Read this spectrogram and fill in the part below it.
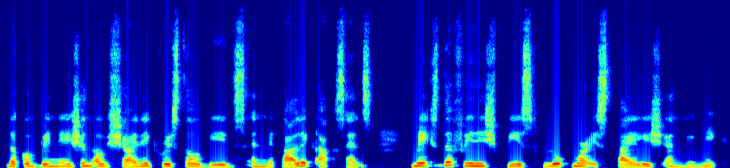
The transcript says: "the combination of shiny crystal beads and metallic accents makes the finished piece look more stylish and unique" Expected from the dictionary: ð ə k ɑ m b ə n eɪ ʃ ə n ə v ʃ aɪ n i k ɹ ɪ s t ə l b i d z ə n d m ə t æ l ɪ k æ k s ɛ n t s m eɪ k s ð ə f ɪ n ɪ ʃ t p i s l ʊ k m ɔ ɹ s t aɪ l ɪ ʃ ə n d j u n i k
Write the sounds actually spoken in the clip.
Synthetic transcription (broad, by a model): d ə k ɑ m b ə n eɪ ʃ ə n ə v ʃ aɪ n i k ɹ ɪ s t ə l b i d s ə n d m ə t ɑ l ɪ k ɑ k s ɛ n t s m eɪ k s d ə f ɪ n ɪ ʃ p i s l ʊ k m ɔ ɹ s t aɪ l ɪ ʃ ə n d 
